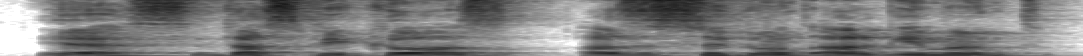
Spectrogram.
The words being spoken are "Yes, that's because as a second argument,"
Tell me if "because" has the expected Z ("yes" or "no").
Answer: yes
